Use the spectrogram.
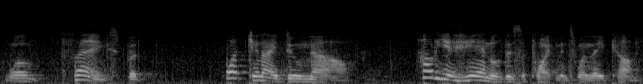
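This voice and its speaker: A young man playing an anxious, earnest, polite high school boy in a 1950s instructional film, speaking deferentially. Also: very animated, unhurried. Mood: troubled. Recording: muffled, noisy 1950s film soundtrack.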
